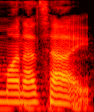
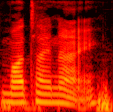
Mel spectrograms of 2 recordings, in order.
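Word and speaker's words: もったいない: It is not monotai. It is matai.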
